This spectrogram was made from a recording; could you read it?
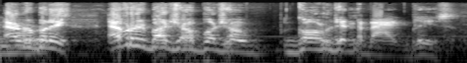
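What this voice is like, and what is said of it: Odd put-on robber accent. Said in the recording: “That wasn't like a cowboy accent. I don't know what that was”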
